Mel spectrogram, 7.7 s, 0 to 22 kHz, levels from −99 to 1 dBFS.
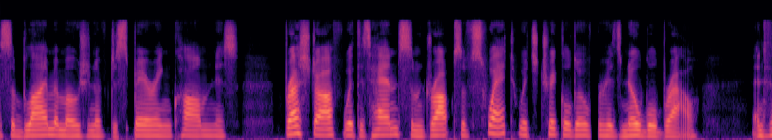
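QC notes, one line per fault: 5.89 to 6.00 s, digital broadcast dropout. The speech fades out over about 20 ms and falls silent. It stays muted until the signal resumes at 6.00 s. About 72 ms of programme is missing, which fits a few lost or corrupted frames. The receiver could not decode those frames, so it muted instead of playing damaged data. The quick fade keeps the cut from clicking. The speech returns later in the programme, and what was sent during the gap is gone.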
